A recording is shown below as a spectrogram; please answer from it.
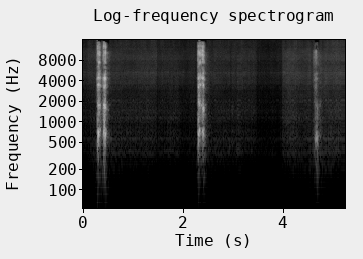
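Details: AI/fictional hiccup clip built from another hiccup recording with added hiccups, female character with speedy hiccups: three sharp, double-pulsed catching sounds about two seconds apart, separated by silence; simulated hiccups.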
